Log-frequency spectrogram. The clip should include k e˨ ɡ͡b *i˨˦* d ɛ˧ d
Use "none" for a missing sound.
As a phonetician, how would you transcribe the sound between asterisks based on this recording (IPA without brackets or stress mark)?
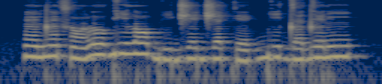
i˧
